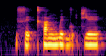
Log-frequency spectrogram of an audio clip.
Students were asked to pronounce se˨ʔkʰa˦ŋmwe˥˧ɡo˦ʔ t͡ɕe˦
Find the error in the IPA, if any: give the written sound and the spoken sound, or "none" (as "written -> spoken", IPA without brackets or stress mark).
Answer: o˦ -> o˨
